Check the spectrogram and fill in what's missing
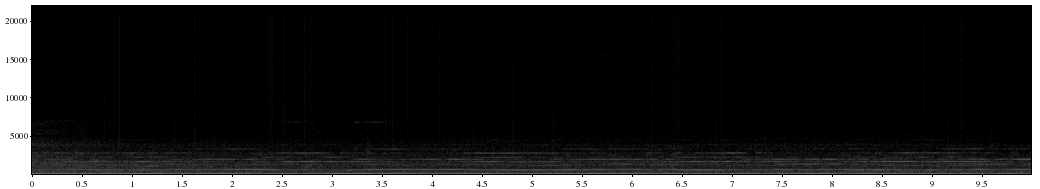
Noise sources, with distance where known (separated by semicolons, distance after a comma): siren, near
